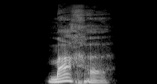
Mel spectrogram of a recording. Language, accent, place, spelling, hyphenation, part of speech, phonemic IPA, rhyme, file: German, Germany, Berlin, mache, ma‧che, verb, /ˈmaχə/, -aχə, De-mache.ogg
- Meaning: inflection of machen: 1. first-person singular present 2. singular imperative 3. first/third-person singular subjunctive I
